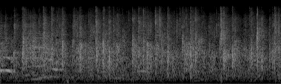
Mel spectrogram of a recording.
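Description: A church congregation at a French-language worship service claps together in dense, sustained applause that fills the room evenly for several seconds.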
